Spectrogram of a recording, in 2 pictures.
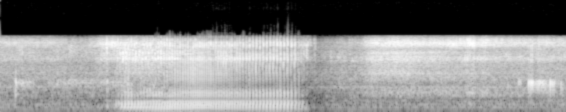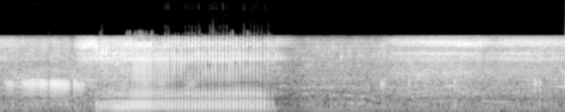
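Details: Pet puppy snoring: two long rasping breaths with a buzzy, harmonic tone, each lasting over a second, separated by quieter breathing, over a steady background hiss.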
